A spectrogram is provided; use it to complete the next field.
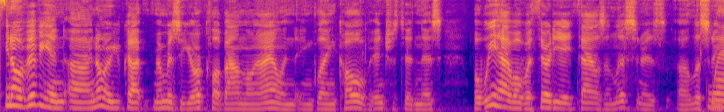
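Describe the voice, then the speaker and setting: A man with an American accent talks at a very fast pace with hardly any pauses. His pitch is fairly high, with ordinary variation. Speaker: radio talk show co-host. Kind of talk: broadcast presenter style. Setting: radio studio.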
